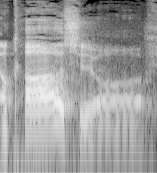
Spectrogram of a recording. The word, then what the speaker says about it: Ocasio: Ocasio. Got to say it right. Ocasio.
